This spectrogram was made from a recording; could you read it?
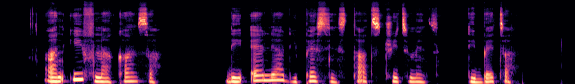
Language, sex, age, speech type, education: Nigerian Pidgin, female, 30-45, spontaneous, tertiary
